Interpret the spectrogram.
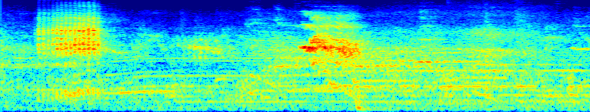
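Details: Monk parakeet chicks at feeding time, giving two loud harsh rasping squawks about a second apart, followed by fainter chirps over a steady hum.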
